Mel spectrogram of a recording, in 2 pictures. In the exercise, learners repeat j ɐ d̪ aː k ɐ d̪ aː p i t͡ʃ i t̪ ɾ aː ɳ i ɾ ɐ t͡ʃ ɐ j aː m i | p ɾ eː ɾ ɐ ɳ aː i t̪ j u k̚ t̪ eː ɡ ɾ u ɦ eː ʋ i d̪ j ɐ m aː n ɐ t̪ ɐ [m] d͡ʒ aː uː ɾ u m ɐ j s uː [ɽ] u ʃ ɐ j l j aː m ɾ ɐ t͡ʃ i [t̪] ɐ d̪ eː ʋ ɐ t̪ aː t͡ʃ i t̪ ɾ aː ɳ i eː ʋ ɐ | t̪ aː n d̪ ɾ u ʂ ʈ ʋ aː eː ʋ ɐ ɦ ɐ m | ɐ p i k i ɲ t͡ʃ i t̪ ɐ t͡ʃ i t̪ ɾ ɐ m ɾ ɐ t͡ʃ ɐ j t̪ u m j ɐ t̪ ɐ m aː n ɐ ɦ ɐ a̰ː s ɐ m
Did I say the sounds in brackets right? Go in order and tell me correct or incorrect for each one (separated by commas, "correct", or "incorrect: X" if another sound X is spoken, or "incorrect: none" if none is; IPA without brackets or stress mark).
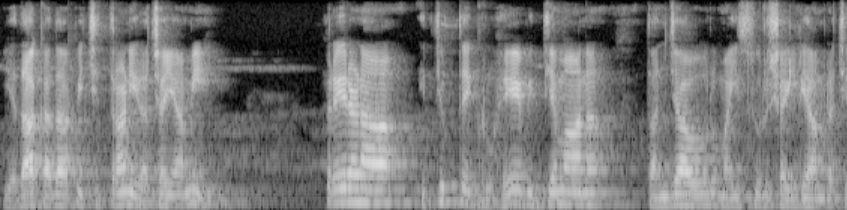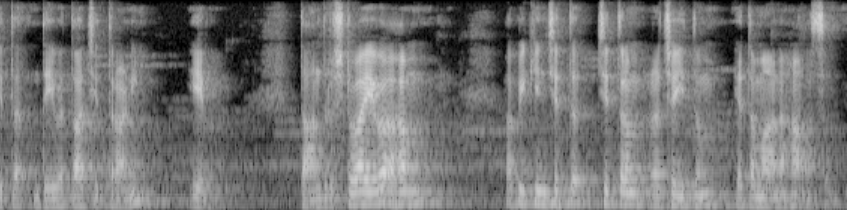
incorrect: ɲ, incorrect: ɾ, correct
